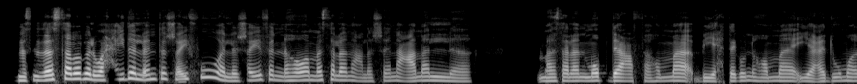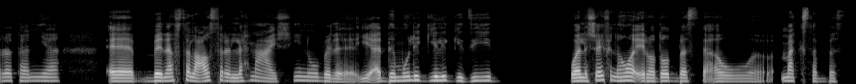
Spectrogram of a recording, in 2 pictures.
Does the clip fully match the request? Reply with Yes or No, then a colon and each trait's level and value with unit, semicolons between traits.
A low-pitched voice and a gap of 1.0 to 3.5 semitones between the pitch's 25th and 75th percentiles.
No: medium, 170 Hz; average, 2.9 semitones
